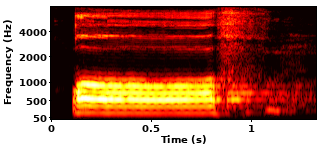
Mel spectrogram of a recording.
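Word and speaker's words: ق: কফ, এই হরফটি একটু ধাক্কা দিয়ে উচ্চারণ করা লাগে, অর্থাৎ যেটাকে তাসবিদের ভাষায় কলকলা বলে, এই হরফটিকে ধাক্কা দিয়ে উচ্চারণ করতে হয় বলতে ক কফ, জিহ্বার গোড়া তার বরাবর উপরে তালুর সঙ্গে লাগায় গিয়ে এই হরফটি উচ্চারিত হয় কফ কফ।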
